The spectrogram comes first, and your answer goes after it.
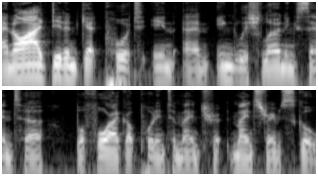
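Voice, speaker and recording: The voice has a bright, sharp tone and an Australian accent, with a monotone, flat intonation at a fairly slow pace. The recording is very clean, with a silent background. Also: man, fairly low pitch for a man. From Peru. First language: Spanish. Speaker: radio host. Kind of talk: interview.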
